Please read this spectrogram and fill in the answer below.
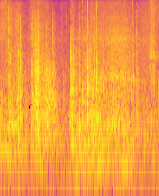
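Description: A marker writing on a flip-chart pad: a run of short, irregular strokes and taps of the pen on the paper.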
